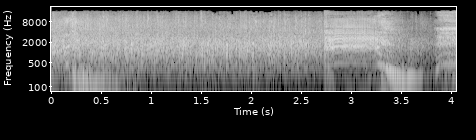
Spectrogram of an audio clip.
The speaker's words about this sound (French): Préparez-vous maintenant à accueillir notre prochain artiste et faites du bruit, où que vous soyez, pour Sérine Ayari.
